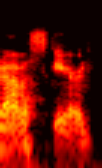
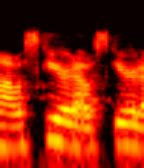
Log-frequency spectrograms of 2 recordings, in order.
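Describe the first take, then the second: First: Drops to a breathy whisper; whispered repeat. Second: Said in the usual way. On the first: Real, not acted. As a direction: let the last repeat fade into a whisper. Admits fear, then repeats it.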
